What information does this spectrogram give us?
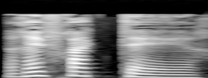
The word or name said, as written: réfractaire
